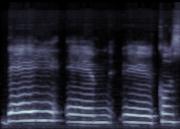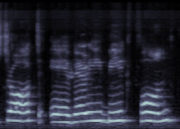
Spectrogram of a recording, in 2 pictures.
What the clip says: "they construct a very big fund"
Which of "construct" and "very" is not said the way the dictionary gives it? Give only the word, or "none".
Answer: none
